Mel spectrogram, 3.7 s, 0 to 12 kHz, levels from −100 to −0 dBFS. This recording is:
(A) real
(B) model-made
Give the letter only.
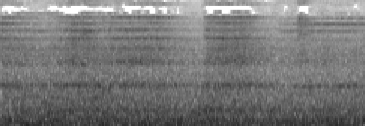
A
